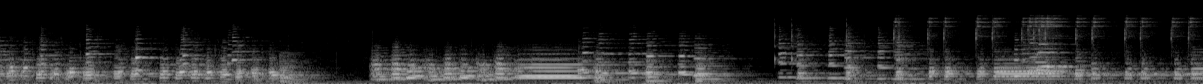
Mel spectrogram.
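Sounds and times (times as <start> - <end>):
orchestral woodwinds and brass: 0.0 - 3.1, 3.7 - 10.9.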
